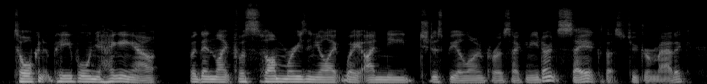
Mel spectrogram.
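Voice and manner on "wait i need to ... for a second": ordinary talk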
